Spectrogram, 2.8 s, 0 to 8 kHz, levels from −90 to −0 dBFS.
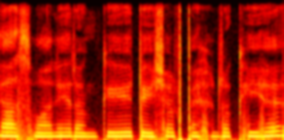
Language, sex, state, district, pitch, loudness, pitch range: Urdu, female, Bihar, Kishanganj, 225 Hz, -17 LUFS, 220-230 Hz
